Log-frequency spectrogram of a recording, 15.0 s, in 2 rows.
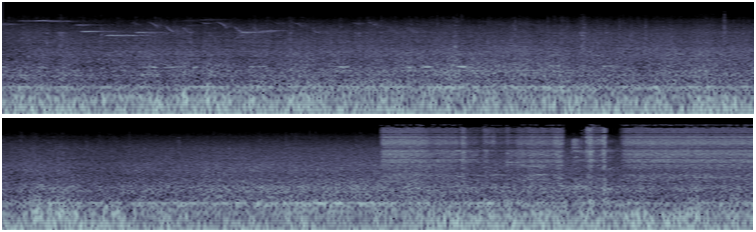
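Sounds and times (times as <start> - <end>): bicycle rolling noise: 0.0 - 15.0
wind rumble: 0.0 - 15.0
loud hiss: 11.3 - 15.0.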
